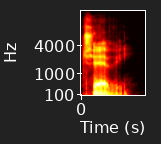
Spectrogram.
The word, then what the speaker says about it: Chevy: But his is pronounced Chevy. Yeah, it's pronounced Chevy, but it's spelled the same way.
